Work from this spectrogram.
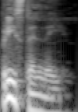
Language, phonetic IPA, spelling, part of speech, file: Russian, [ˈprʲistəlʲnɨj], пристальный, adjective, Ru-пристальный.ogg
- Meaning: 1. intent (look) 2. rapt, steadfast (attention)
